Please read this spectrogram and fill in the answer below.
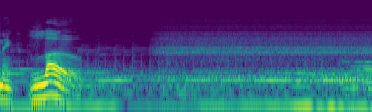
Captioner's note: airplane engine whirring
